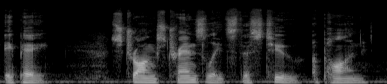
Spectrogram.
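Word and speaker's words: ἐπί: The original Greek word used for in their right hands or in their foreheads, is pronounced epē.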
